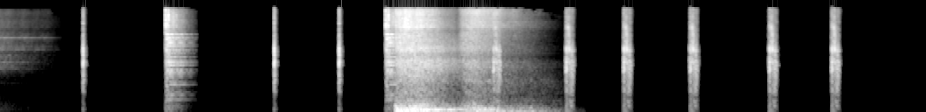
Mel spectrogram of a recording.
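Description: Short menu blips sound one after another.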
